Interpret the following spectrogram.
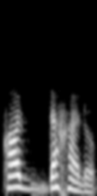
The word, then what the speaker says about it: قد دخلوا: قد دخلوا دال must be merged. It's قد دخلوا.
